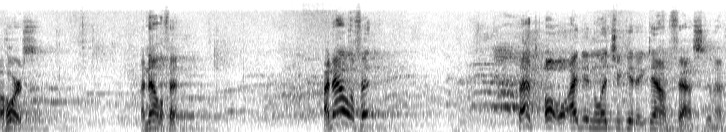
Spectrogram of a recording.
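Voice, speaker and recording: An animated man with an American accent and high pitch, lively intonation, a moderate pace and long, frequent pauses, amid noticeable background noise and audible room echo. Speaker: school assembly presenter, former radio journalist. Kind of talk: school assembly talk to children. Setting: school assembly with children.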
